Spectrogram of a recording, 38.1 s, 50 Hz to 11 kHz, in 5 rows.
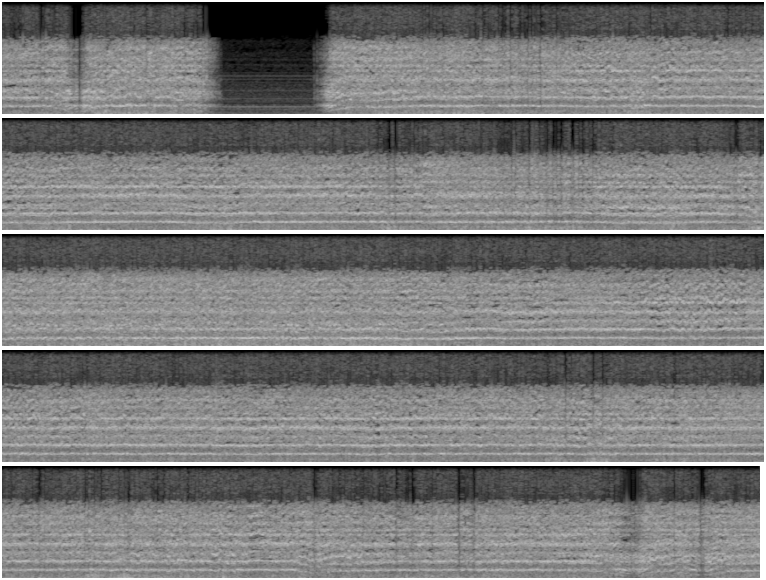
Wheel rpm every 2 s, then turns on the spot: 160, 60, 220, 230, 220, 230, 230, 210, 200, 190, 220, 220, 230, 230, 230, 230, 220, 220, 140.
none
